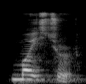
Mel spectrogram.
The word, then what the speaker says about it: moisture: En este caso es moisture, because the E doesn't pronounce, porque la E no la pronunciamos.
